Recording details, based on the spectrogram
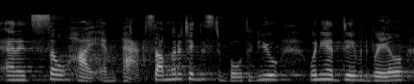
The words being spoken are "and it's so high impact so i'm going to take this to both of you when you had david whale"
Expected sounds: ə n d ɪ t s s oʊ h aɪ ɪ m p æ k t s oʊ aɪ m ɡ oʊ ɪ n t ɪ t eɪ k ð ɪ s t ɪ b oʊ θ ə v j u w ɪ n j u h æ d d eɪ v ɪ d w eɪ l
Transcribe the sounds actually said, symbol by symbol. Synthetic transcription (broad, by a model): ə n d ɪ t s s oʊ h aɪ ɪ m p æ k t s oʊ aɪ m ɡ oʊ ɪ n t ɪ t eɪ k ð ɪ s t ɪ b oʊ θ ə v j u w ɪ n j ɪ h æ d d eɪ v ɪ d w eɪ l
